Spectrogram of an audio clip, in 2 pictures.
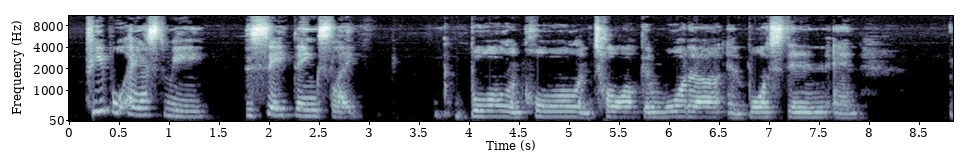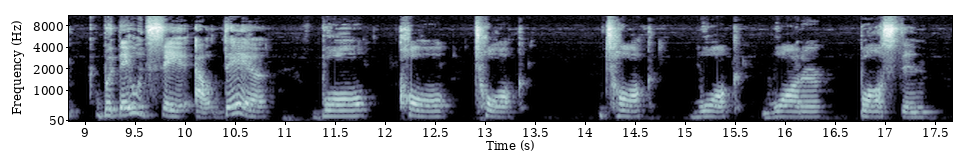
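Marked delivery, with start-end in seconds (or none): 11.3-17.5 put-on slow delivery without a New York accent. A New Yorker showing how people in Arizona said these words: without a New York accent. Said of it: "without the New York accent".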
